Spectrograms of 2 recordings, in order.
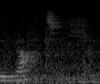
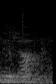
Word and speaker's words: Leenhardt: D'ailleurs, vous m'excuserez parce que des fois je prononce très mal son nom, parfois je dis Lénart, au lieu de dire Lénard, j'ai pris un mauvais pli.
